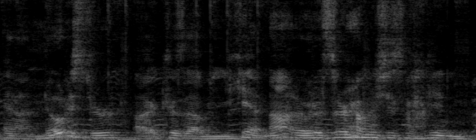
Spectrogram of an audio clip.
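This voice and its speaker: A man's voice: medium pitch, fast, a little mellow, roomy sound, recorded from a distance. A man telling a long, rambling story on a podcast, casual and full of swearing. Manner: rambling storytelling with frequent profanity. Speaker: podcast guest. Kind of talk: casual chat.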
